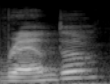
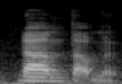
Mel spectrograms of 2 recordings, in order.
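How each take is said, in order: First: It starts with an English-style r sound. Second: It starts with a flap between d and l.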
